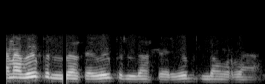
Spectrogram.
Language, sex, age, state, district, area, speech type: Tamil, male, 18-30, Tamil Nadu, Viluppuram, rural, conversation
